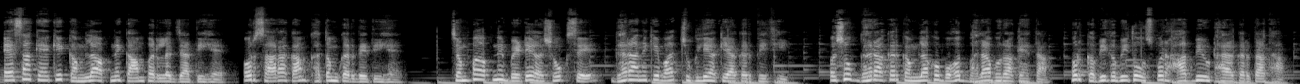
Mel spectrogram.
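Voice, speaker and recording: A man narrating a family cartoon story in a steady storytelling manner. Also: on the high side, normal speed, soft background music.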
